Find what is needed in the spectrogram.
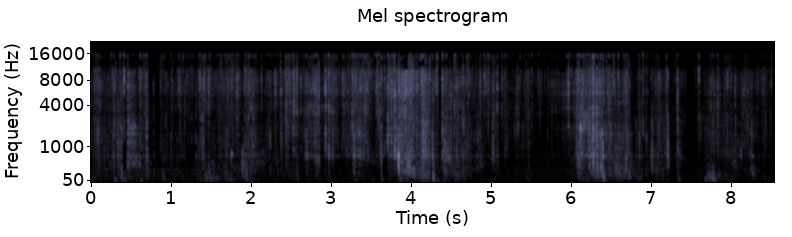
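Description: Clear plastic wrapper on a pack of trading cards crinkling and tearing as it is peeled open by hand, an irregular crackle with louder stretches around the middle and again about six seconds in.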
